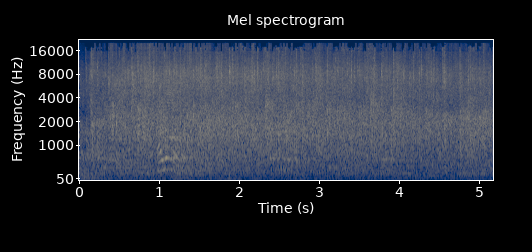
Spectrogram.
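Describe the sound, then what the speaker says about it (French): Studio audience applause at a 1990 French comedy TV show, a dense, steady wash of clapping that stays loud and even throughout with no voices over it. "nous l'accueillons ce soir dans un tonnerre d'applaudissements."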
